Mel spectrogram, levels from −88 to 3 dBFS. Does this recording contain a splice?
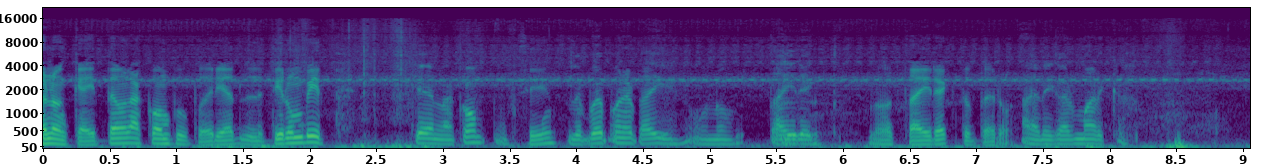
yes; 2 cuts; at 4.5 s, 6.1 s

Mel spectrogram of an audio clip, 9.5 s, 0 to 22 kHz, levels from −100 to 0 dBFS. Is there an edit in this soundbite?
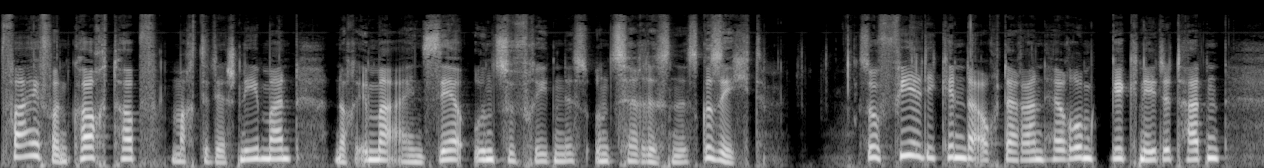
no; 0 cuts

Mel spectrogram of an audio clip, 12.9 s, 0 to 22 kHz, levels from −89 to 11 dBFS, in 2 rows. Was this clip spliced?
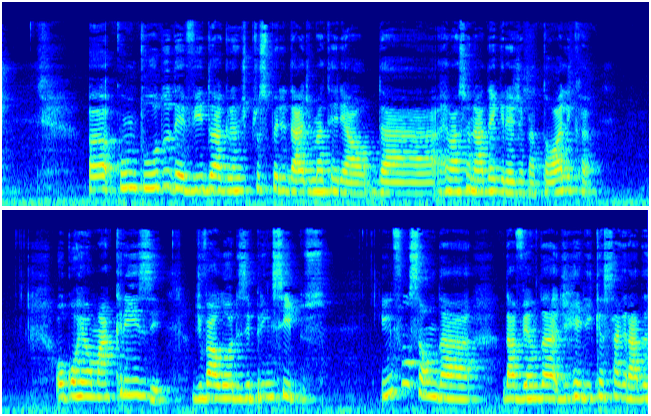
no; 0 cuts

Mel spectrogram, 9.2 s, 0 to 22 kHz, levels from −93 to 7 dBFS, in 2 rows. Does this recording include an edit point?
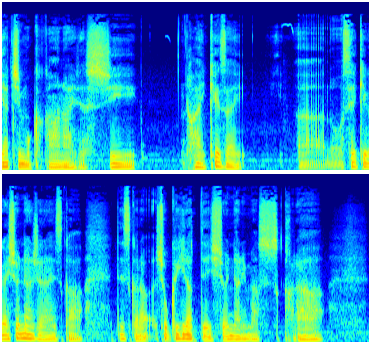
no; 0 cuts

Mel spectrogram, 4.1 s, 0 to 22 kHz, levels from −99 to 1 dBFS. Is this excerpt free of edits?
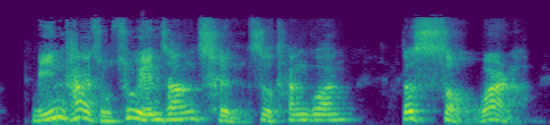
yes; 0 cuts

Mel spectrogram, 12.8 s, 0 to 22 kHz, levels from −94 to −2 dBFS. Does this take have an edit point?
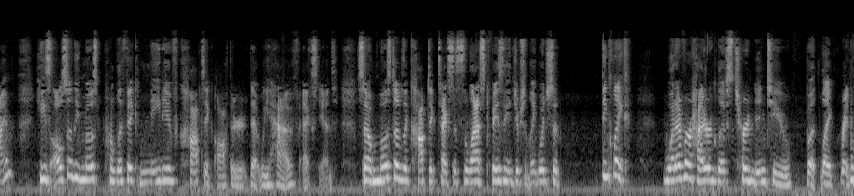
no; 0 cuts

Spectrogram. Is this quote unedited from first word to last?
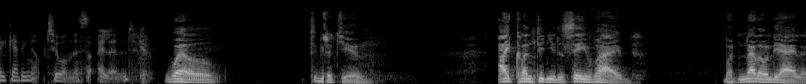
no; 1 cut; at 3.2 s

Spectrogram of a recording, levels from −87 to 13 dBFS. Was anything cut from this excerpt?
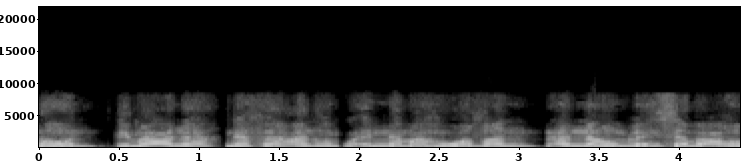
yes; 3 cuts; at 1.2 s, 1.9 s, 3.2 s

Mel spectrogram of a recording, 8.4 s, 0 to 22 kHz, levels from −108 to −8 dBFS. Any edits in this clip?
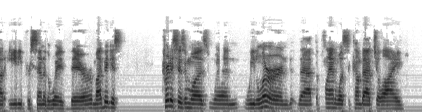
no; 0 cuts

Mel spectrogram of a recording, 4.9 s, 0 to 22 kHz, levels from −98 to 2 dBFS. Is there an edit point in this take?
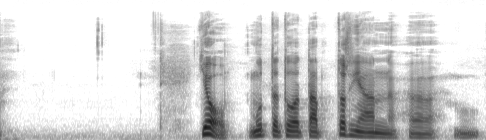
no; 0 cuts

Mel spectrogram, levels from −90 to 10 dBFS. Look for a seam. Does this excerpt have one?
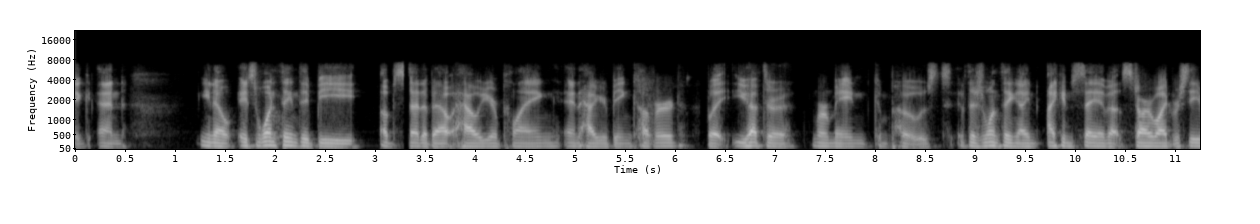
yes; 1 cut; at 6.2 s

